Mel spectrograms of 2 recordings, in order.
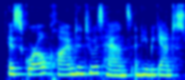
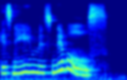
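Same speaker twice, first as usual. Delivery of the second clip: squeaky, higher pitch; 5 semitones higher than usual. A goblin answers a fellow prisoner's remark about his squirrel, squeaky. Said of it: "Hiccup squeaked".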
